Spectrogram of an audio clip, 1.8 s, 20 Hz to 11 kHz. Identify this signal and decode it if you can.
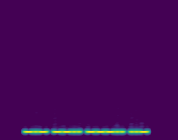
Morse code, heard as a keyed tone, about 52 wpm, 700 Hz. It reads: KZ8U
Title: USA Call Signs - 4 Characters - 50wpm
